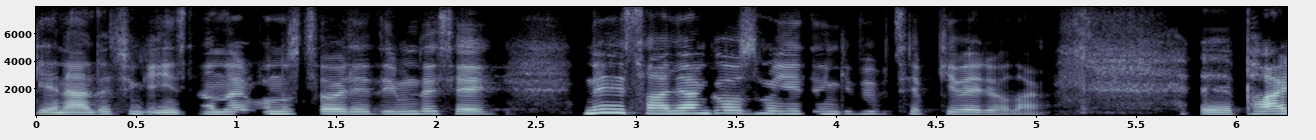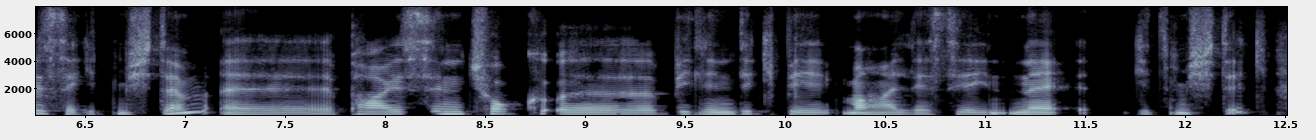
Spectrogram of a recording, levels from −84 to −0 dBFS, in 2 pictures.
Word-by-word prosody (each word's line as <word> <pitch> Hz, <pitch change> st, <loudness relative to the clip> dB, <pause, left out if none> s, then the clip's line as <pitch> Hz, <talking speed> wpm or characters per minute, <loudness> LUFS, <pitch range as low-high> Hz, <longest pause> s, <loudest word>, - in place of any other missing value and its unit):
Genelde 140 Hz, +4 st, +3 dB
çünkü 160 Hz, -2 st, -4 dB
insanlara 150 Hz, +3 st, +1 dB
bunu 170 Hz, +1 st, +1 dB
söylediğimde 170 Hz, +1 st, +1 dB
şey, 165 Hz, -3 st, +2 dB, 0.4 s
Ne, 250 Hz, +3 st, +5 dB
salyangoz 205 Hz, -1 st, +3 dB
mu 195 Hz, -, -1 dB
yedin? 175 Hz, -1 st, -2 dB
gibi 165 Hz, +1 st, -9 dB
bir 160 Hz, -, -22 dB
tepki 160 Hz, 0 st, -5 dB
veriyorlar. 140 Hz, -, -1 dB, 0.8 s
Iıı, 140 Hz, -1 st, +1 dB
Paris'e 185 Hz, 0 st, +5 dB
gitmiştim. 160 Hz, -, +1 dB
Iıı, 140 Hz, -1 st, -1 dB
Paris'in 160 Hz, +2 st, +1 dB
çok, 175 Hz, -1 st, 0 dB
ııı, 150 Hz, 0 st, 0 dB
bilindik 155 Hz, +1 st, -3 dB
bir 140 Hz, -3 st, -1 dB
mahallesine 140 Hz, +2 st, +1 dB, 0.4 s
gitmiştik. 120 Hz, 0 st, -2 dB
160 Hz, 120 wpm, -28 LUFS, 145-175 Hz, 0.8 s, Ne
